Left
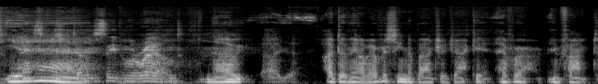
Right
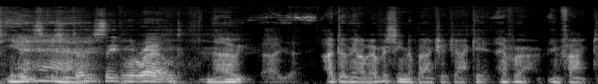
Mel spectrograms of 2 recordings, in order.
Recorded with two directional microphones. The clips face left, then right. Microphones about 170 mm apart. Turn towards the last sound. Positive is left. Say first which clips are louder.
# left 4 dB
turn(degrees=30)  # may be behind; listen again after turning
